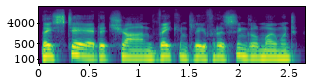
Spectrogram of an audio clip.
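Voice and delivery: plain reading voice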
